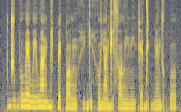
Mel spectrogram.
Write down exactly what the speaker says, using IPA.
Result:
d͡ʒ u˦ b o˦ w ɛ˦˨ w e˨˦ w ã˦ ɡ͡b i˦ k͡p ɛ˧ k͡p ɔ˧ l ũ˨ h i˧ ɡ ĩ˦ h o˧ j ã˦ ɡ i˧ s ɔ˧ l ĩ˧ n ĩ˧ k ɛ˦ d e˦˨ ɡ͡b ɛ̃˨˦ d o˧ k͡p o˦

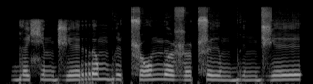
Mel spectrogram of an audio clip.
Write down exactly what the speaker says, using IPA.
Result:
ɡ ɛ ɕ ə n d͡ʒ e r ə m b i ʈ͡ʂ o n ɵ ʐ ɵ ʈ͡ʂ ɪ m b i n d͡ʒ e

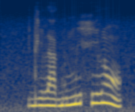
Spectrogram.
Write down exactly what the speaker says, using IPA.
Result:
d i˧ l a˧ ɡ u˧ m i˦ h i˦ l ɔ̃˦˨

